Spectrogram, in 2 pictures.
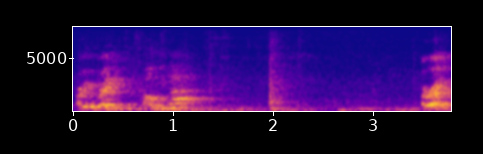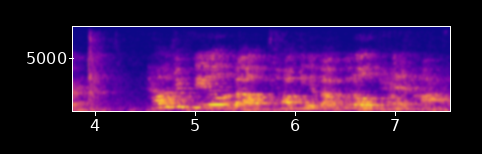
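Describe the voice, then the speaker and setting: A woman's voice: sits high, animated, normal speed, pauses often. A young woman playing a troubled, guarded teenage girl in an amateur school stage play. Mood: gentle, probing. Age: teen or young adult. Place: school stage, recorded from far off. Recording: echoey stage, far mic, noisy.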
